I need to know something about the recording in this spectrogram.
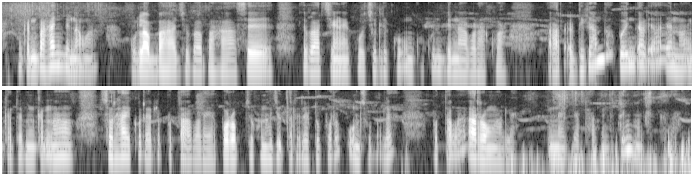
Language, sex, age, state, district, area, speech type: Santali, female, 30-45, West Bengal, Malda, rural, spontaneous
